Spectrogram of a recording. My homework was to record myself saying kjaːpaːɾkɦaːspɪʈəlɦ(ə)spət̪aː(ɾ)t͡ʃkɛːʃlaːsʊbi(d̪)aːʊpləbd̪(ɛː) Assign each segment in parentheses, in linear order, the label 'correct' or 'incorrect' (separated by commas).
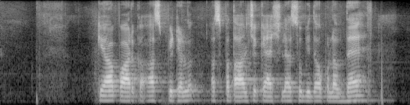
correct, incorrect, correct, correct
